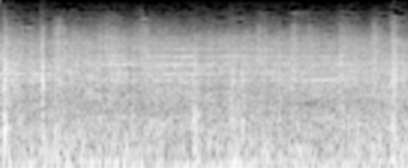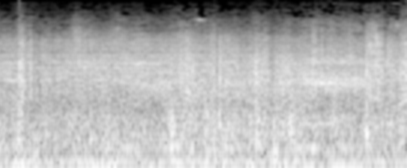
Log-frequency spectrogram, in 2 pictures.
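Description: Freight train rolling past: a steady rumble with scattered clicks of wheels over the rail joints.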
